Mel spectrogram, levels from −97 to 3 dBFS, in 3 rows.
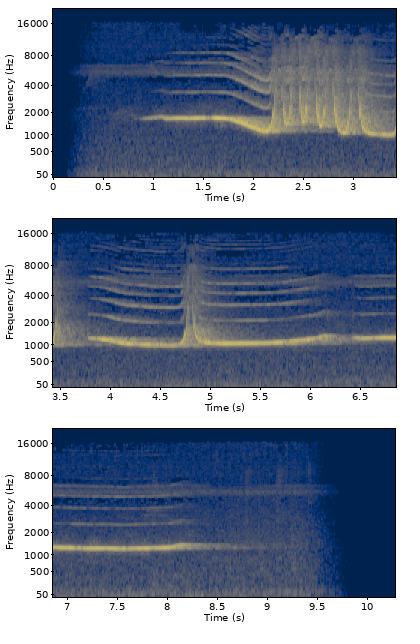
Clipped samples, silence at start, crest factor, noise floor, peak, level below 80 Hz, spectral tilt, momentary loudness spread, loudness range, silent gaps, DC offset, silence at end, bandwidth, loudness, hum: under 0.1%; 0.9 s; 16 dB; -64 dBFS; -8 dBFS; -64 dBFS; 2 dB/octave; 14 LU; 6 LU; none; under 0.1%; 1.95 s; 15.5 kHz; -21 LUFS; none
